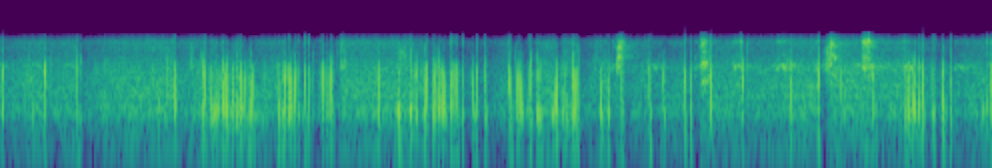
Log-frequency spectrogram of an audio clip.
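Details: House cat "barking" at birds outside: rapid bursts of dry clicking chatter in uneven runs, sharp ticks clustered tightly, with a few brief harsher, more voiced calls late on and soft indoor background noise.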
